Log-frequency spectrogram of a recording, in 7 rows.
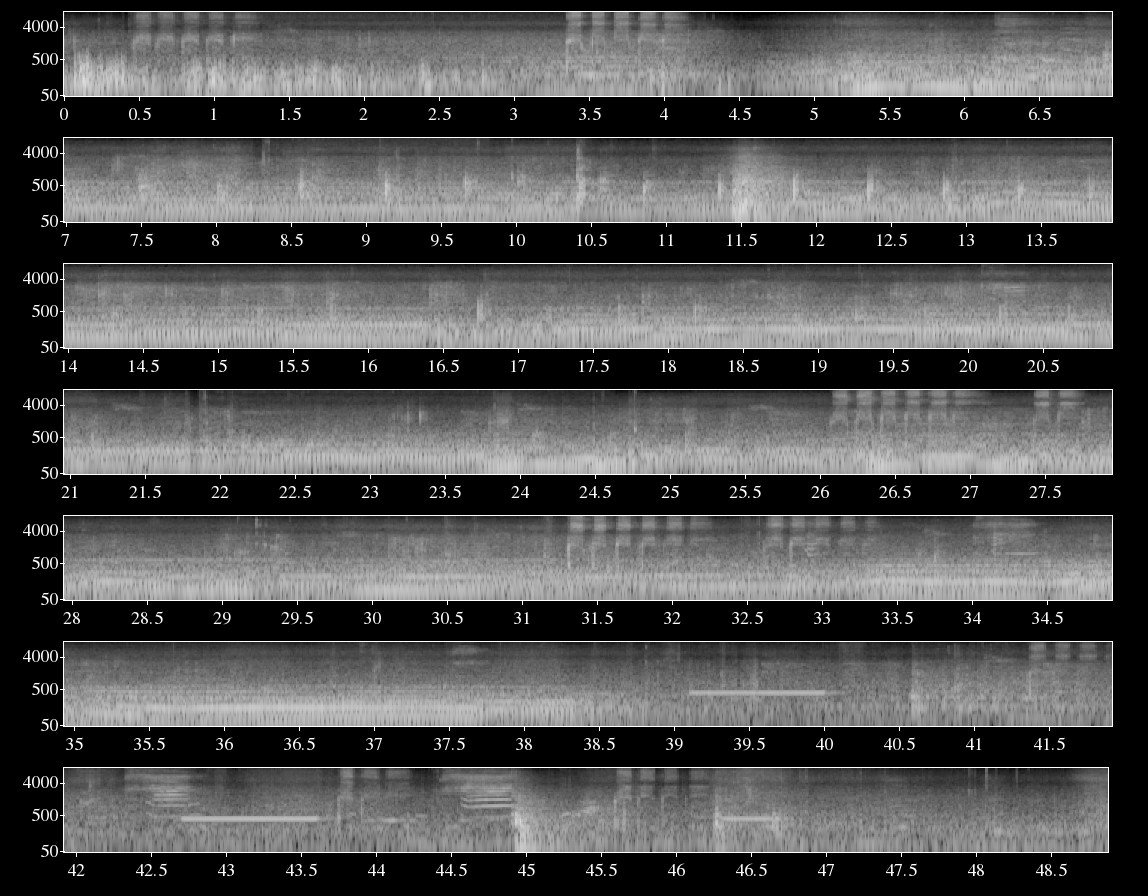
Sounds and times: Boat, Water vehicle: 6.2 - 35.9, 38.5 - 48.8.

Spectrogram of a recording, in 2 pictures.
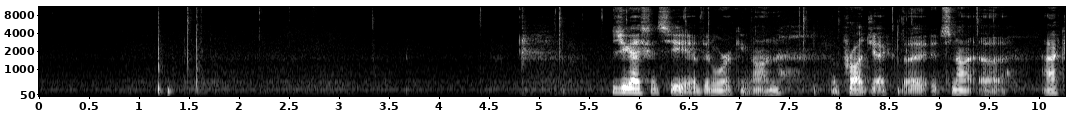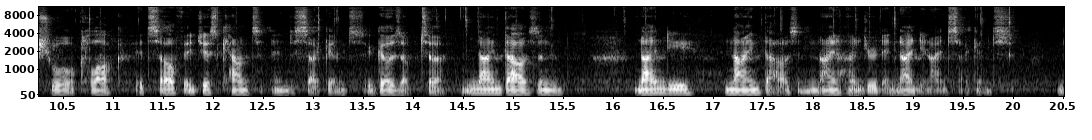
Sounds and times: Speech: 5.7 - 15.6, 16.2 - 20.5.

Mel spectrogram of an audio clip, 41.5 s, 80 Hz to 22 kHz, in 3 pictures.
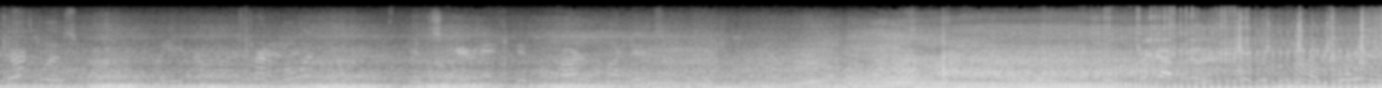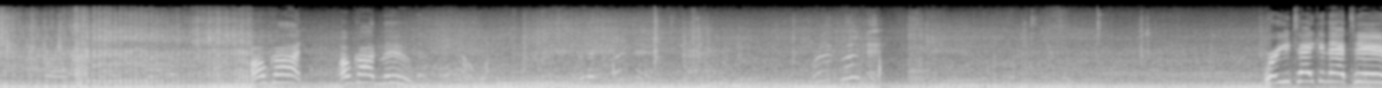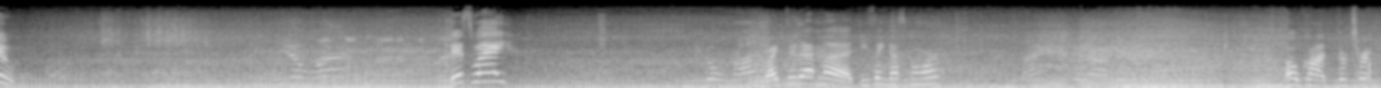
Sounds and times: Vehicle: 0.0 - 41.4.

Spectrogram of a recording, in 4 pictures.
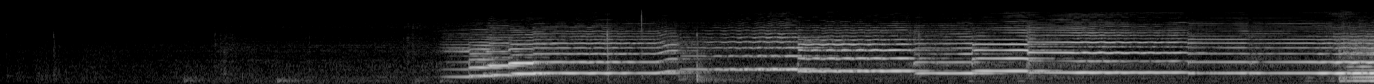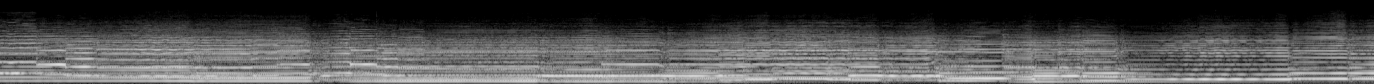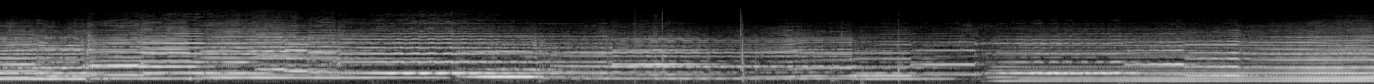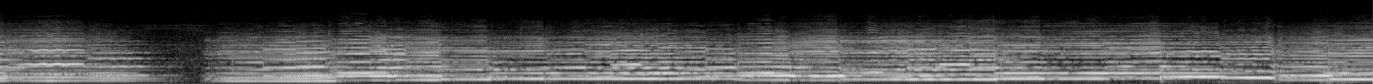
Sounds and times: Violin, fiddle: 4.4 - 54.9.

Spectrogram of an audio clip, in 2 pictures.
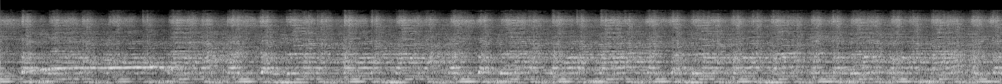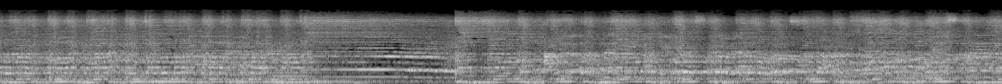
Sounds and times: Maraca: 0.0 - 13.4, 14.6 - 20.0.

